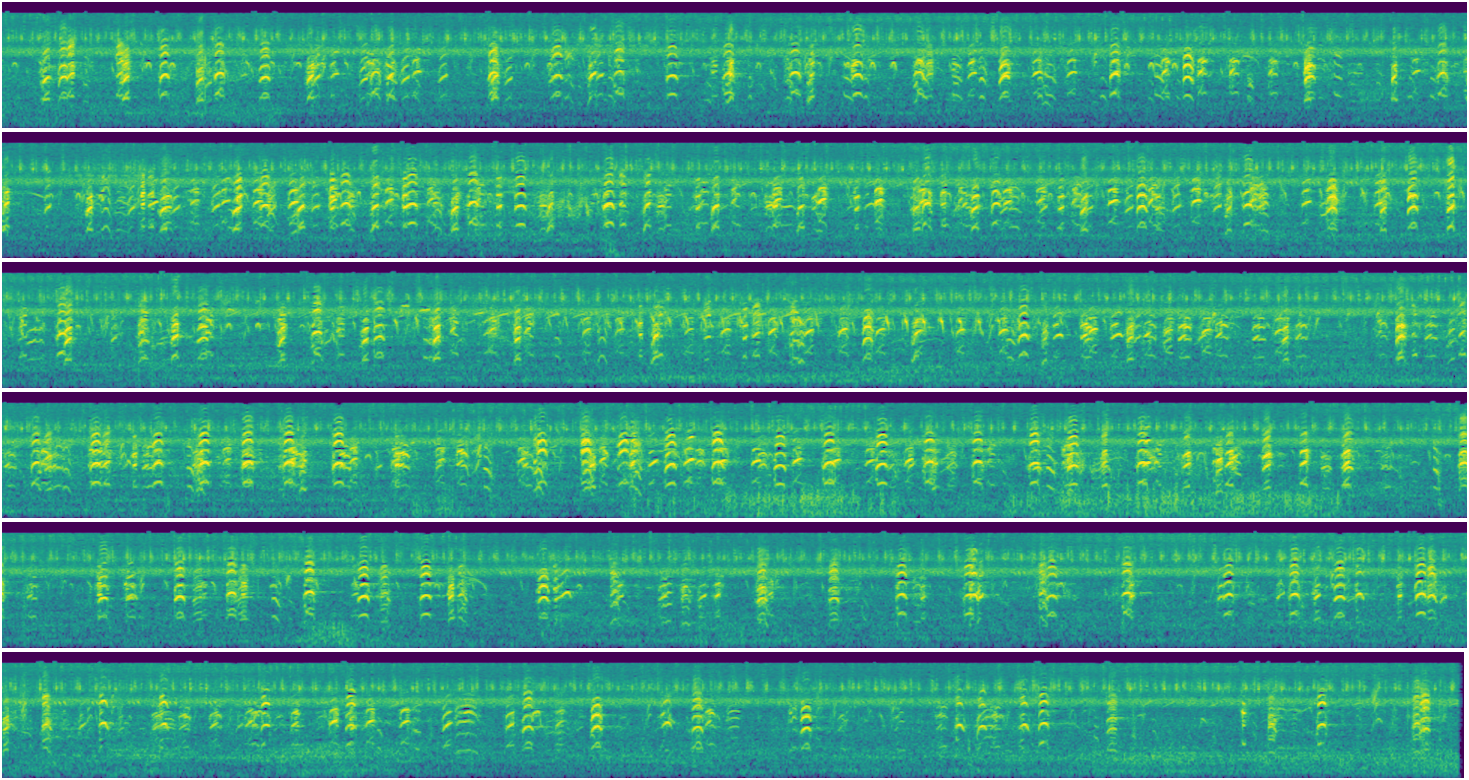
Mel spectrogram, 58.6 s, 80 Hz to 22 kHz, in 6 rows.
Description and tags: several species of birds wading in a shallow swamp, at Dehesa de Abajo (Puebla del Río, Sevilla), some wind noise. Sennheiser ME 62 > MD
waterfowl, nature, marshes, birds, summer, ambiance, donana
